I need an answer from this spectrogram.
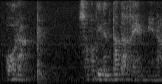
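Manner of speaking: low, very soft, near whisper; fearful hush. A narrator's reading. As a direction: keep it secret, barely voiced, with long pauses. Narrated girl frightened, hiding from man.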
